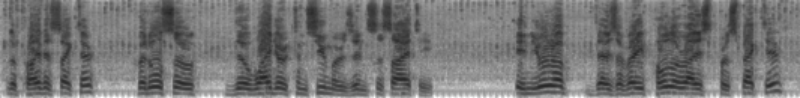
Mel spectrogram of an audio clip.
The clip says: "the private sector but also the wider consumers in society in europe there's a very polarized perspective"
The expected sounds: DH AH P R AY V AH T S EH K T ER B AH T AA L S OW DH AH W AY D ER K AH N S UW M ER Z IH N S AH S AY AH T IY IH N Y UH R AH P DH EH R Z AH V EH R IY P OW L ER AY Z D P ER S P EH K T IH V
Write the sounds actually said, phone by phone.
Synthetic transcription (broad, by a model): DH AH P R AY V AH T S EH K T ER B AH T AA L S OW DH AH W AY D ER K AH N S UW M ER Z IH N S AH S AY AH T IY IH N Y UH R AH P DH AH R Z AH V EH R IY P OW L ER AY Z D P ER S P EH K T IH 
